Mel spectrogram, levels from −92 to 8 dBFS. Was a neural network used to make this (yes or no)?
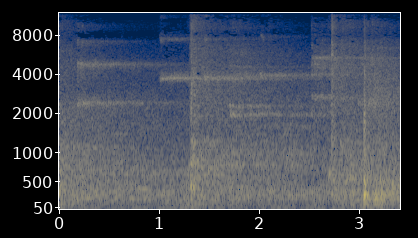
no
